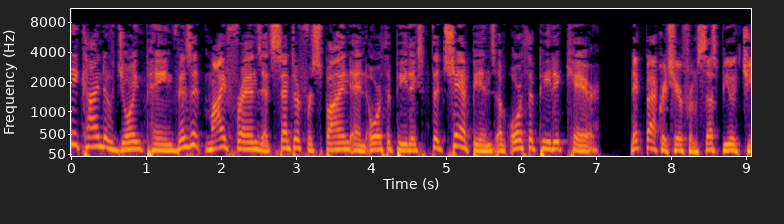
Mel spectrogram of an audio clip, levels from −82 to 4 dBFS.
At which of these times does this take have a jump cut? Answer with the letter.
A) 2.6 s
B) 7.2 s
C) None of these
B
